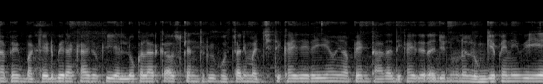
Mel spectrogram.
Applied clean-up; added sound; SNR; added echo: none; none; none; none.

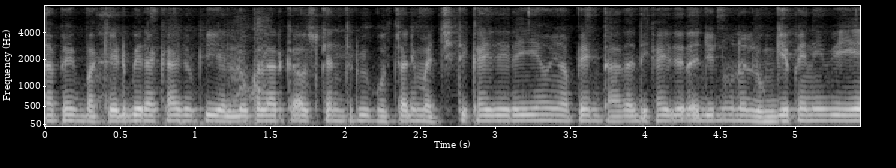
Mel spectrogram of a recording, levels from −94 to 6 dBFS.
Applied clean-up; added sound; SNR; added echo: neural mask model RNNoise.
